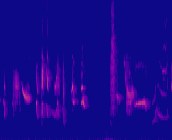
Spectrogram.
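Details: Young male common linnet practising its winter song: a string of short clipped chirps and twangy notes, a brief gap, then a rushing buzzy note and sliding whistles, with a faint low hum and a soft knock.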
